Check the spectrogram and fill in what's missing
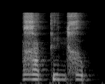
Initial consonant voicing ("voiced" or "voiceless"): voiced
